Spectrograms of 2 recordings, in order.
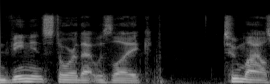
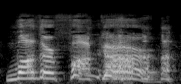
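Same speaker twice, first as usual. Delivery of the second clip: slow, drawn-out yell, much higher and louder; furious shout; 13 semitones higher, 7 dB louder, much slower than usual. Retold or imitated. Capping the mower story with a drawn-out yell. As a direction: roar it out in disbelief.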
